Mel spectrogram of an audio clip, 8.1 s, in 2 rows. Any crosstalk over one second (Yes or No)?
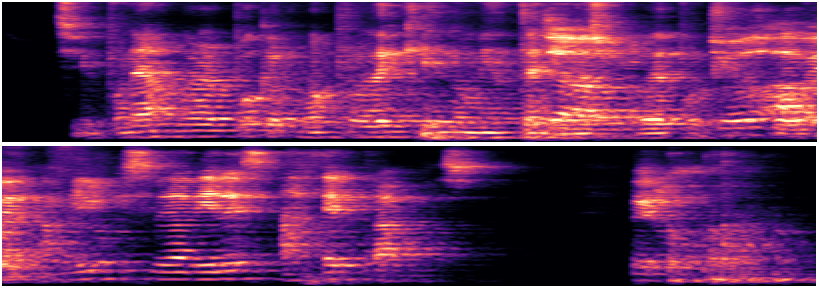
Yes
